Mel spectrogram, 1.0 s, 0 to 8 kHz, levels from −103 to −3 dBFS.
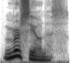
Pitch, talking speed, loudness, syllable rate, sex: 145 Hz, 180 wpm, -17 LUFS, 4.8 syllables/s, male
